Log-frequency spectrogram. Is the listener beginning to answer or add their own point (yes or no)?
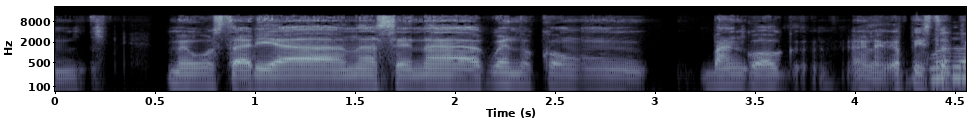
yes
